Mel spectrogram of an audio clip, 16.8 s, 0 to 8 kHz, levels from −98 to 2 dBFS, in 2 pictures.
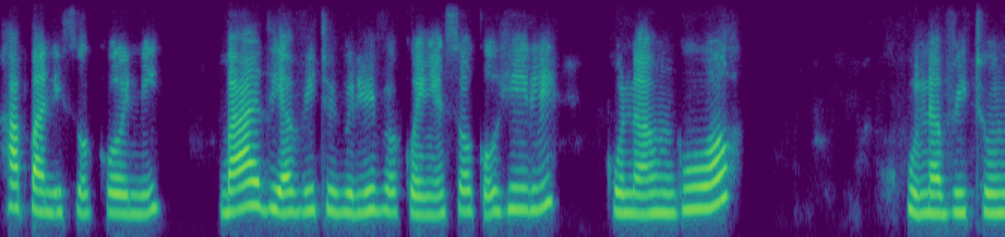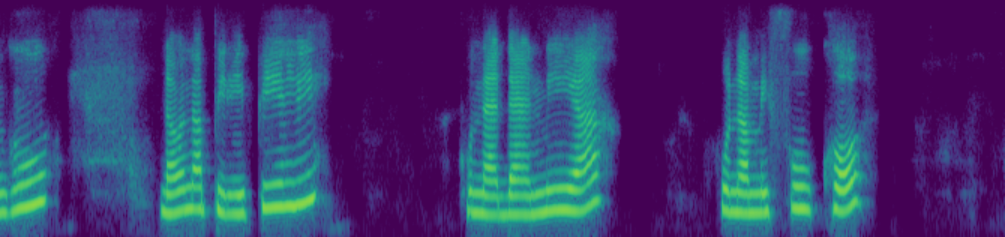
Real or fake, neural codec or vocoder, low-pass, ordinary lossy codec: fake; codec, 16 kHz, 1.1 kbps, Voila-Tokenizer; 7.2 kHz; Opus, 24 kbps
